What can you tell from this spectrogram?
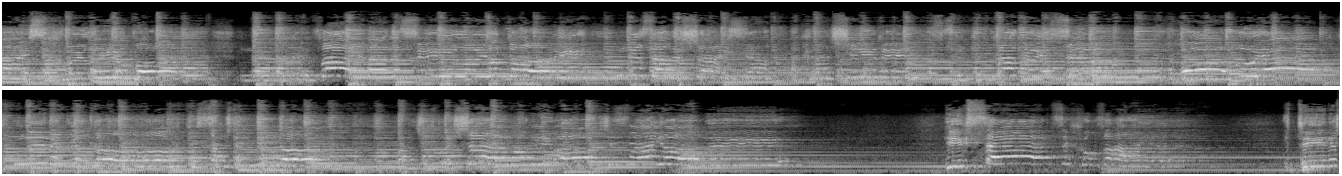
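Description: Live acoustic guitar strummed under a male voice singing long, wavering notes. After about twenty seconds the music thins and drops in level, with one more sung phrase near the end.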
